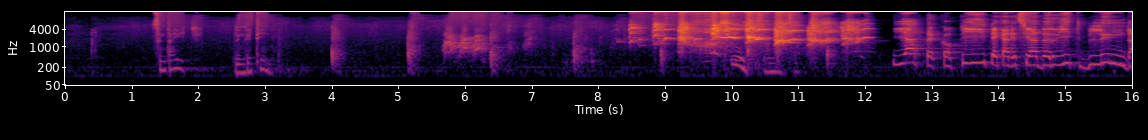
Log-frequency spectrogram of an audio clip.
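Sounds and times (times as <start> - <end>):
speech: 1.3 - 3.3, 12.5 - 16.0
two puppies whimpering and yipping: 8.3 - 12.2.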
